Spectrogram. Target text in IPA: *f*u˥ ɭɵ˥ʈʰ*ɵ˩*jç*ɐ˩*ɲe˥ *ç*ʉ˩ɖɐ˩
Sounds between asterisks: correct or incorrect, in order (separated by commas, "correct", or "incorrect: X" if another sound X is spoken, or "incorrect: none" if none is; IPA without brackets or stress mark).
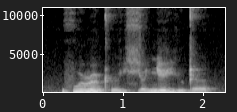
correct, correct, correct, incorrect: j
